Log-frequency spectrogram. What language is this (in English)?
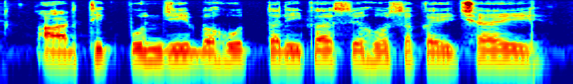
Magahi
